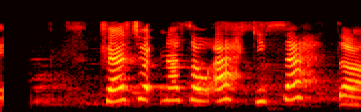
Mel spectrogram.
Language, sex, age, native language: Icelandic, female, 8, Icelandic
